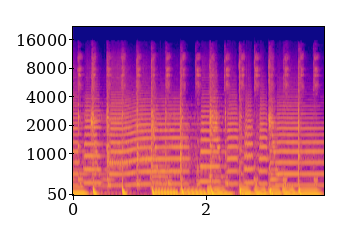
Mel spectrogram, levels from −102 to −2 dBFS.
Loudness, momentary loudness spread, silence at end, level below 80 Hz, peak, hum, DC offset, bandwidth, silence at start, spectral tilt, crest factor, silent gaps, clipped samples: -21 LUFS; 3 LU; 0 s; -24 dBFS; -6 dBFS; none; under 0.1%; 13 kHz; 0 s; -5.5 dB/octave; 14 dB; none; under 0.1%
